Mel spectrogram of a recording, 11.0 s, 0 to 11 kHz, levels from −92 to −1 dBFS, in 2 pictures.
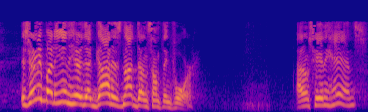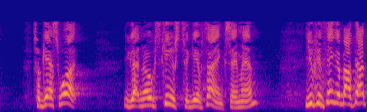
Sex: male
